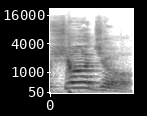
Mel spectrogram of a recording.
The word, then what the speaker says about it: shoujo: O shoujo é assim que se pronuncia, minha gente. Na realidade, eu vou falar a real pra vocês. Eu fiquei quase meia hora tentando aprender a falar essa palavra. E é difícil pra caramba, mas é shoujo.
